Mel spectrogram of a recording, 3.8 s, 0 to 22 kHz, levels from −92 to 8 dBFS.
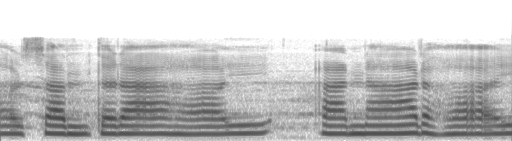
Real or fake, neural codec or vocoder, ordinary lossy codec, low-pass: real; none; none; 7.2 kHz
